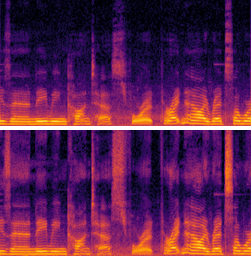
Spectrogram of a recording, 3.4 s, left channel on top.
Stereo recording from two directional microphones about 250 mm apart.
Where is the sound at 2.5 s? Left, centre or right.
Right.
